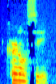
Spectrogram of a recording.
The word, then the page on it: colonelcy: American English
